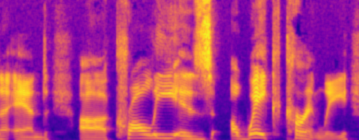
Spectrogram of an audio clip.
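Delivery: ordinary delivery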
